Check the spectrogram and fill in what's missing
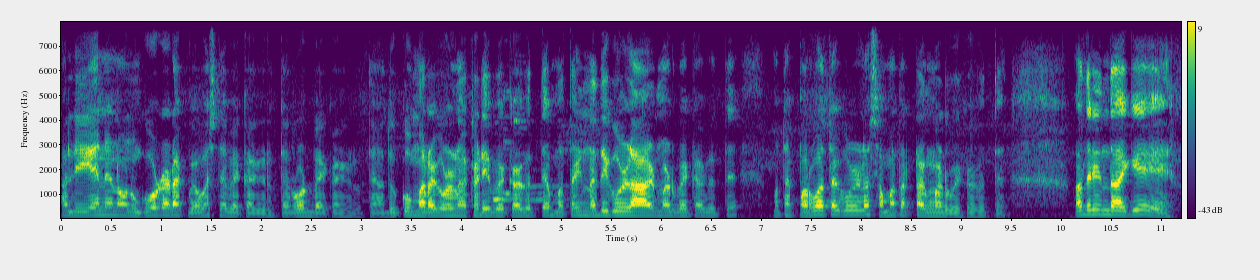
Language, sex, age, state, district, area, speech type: Kannada, male, 60+, Karnataka, Tumkur, rural, spontaneous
